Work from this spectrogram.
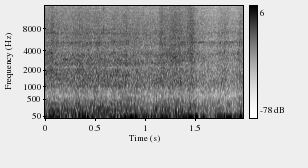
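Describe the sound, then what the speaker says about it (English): A Honda Shadow cruiser runs at about 70 mph on an interstate, buried under a constant loud roar of wind blast with a deep, steady rumble underneath. "I'm holding 70 with no problem, and the wind blast is not a problem."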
